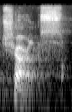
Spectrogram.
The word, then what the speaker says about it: Charles: My name is Charles. Now, that is the Irish pronunciation of Charles.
